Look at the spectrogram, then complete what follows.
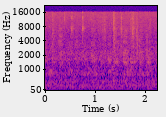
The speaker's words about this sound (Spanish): mi perro, se está subiendo a la silla. es un perro grande, ¿vale?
